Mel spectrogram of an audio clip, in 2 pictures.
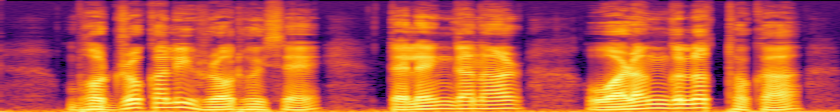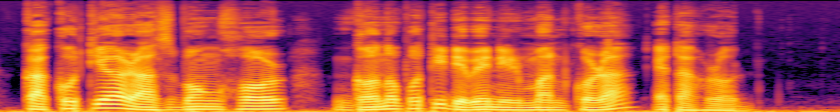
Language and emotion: Assamese, neutral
